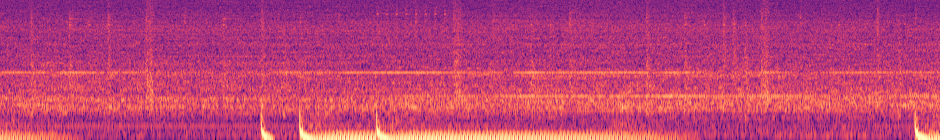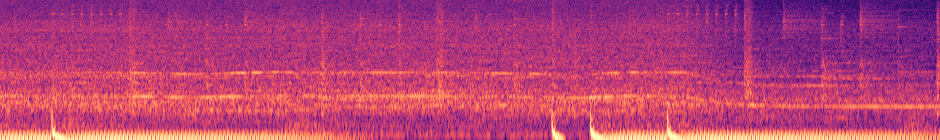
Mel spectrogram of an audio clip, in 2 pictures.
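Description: Hand-held hair dryer blowing steadily, its motor whining at one pitch, until the whine drops lower about twelve seconds in as the dryer is switched down in speed. A few low thumps and stretches of low rumble come and go over the air noise.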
